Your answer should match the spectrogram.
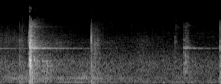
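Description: A metal pipe, propped up as a makeshift mini pole jam, being knocked: a loud clank with a ringing metallic tone that hangs for most of a second, then a second, shorter clank.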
